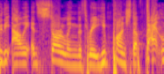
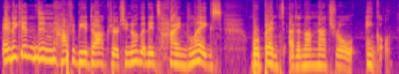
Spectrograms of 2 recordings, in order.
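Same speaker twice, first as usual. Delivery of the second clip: ordinary delivery, nothing marked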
